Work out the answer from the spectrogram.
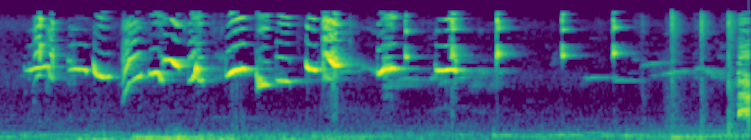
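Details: Fit Oriental magpie-robin singing as a tutor model for other songbirds: loud, rich, rapid run of varied whistled and sweeping notes, many sliding up or down, delivered almost continuously before thinning to scattered chirps, low hum beneath.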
